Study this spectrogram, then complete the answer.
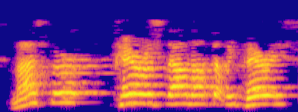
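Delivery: high, urgent disciples' plea; pleading cry. Acted. Disciples calling the Master in the storm, high plea.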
